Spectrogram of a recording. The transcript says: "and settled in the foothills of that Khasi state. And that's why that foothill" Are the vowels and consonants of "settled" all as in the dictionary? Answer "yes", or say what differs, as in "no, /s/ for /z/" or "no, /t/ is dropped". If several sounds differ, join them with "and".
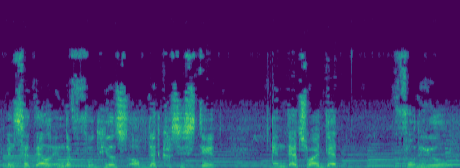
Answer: no, /d/ is dropped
